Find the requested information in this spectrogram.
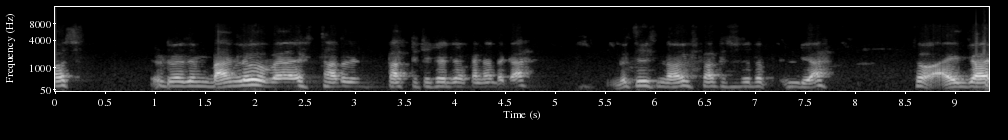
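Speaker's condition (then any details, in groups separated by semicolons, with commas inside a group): Cerebral palsy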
